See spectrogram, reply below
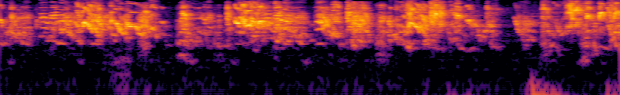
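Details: Budgerigar breeding pair giving continuous high, raspy chirps and warbles, almost without pause, with brief low thumps near the end.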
